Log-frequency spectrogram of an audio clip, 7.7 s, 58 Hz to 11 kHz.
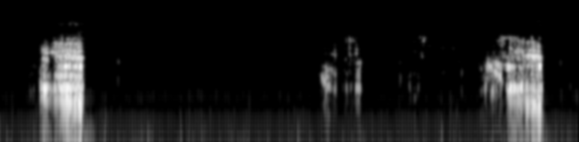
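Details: Rutting Carpathian stag in Bucovina's mountains, breeding season, 29 September 2022: two loud, rough, harmonic roars about six seconds apart, each near half a second long, with a few short grunts between them.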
